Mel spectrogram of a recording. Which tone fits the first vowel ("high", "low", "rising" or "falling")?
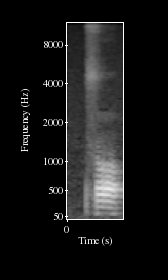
low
